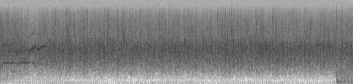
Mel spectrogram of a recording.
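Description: Studio audience applauding steadily, with the last notes of the show's theme music in the first second.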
